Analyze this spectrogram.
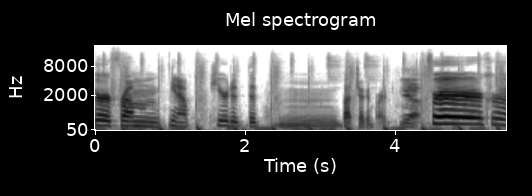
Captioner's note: groans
